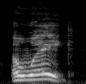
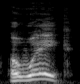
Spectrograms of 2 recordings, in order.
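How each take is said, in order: Both takes have the same delivery.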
